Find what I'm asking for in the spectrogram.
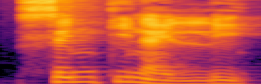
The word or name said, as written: Sentinelli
